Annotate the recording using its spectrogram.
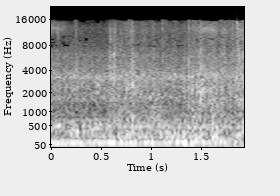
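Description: A plastic bag crinkles in a hand.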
